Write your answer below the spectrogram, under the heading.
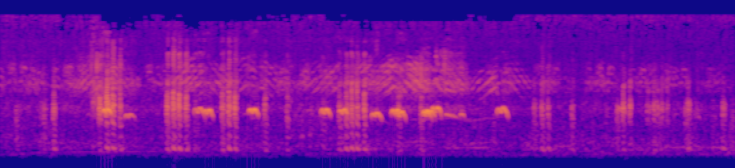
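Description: Short, soft whistled notes of the northern pintail, repeated in quick irregular bursts. Faint rasping and clicking sounds run in the background.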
